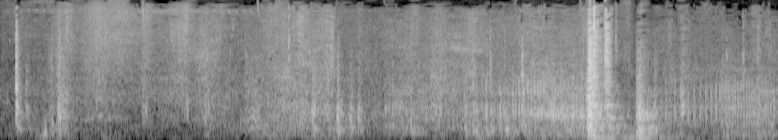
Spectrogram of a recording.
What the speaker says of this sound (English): I hope that window works.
